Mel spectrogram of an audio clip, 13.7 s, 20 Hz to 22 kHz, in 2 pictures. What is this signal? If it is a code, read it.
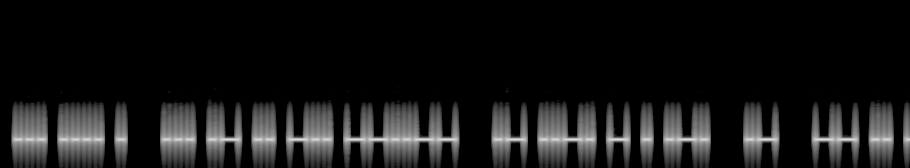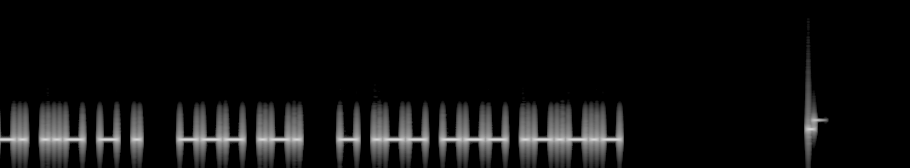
Morse code, heard as a keyed tone, about 28 wpm, 700 Hz. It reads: SHE SAID, AFTER A MINUTE OR TWO.
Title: Sentences from Top 1400 Words 28wpm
